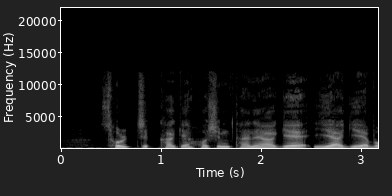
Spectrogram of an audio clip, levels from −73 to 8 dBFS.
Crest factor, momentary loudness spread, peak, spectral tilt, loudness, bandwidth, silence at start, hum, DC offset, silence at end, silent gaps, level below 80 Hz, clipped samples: 16 dB; 8 LU; -10 dBFS; -6.5 dB/octave; -27 LUFS; 12.5 kHz; 0.05 s; none; under 0.1%; 0 s; none; -62 dBFS; under 0.1%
